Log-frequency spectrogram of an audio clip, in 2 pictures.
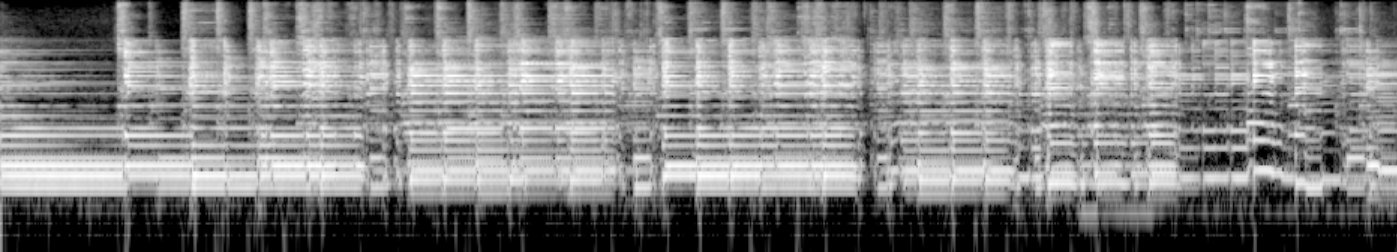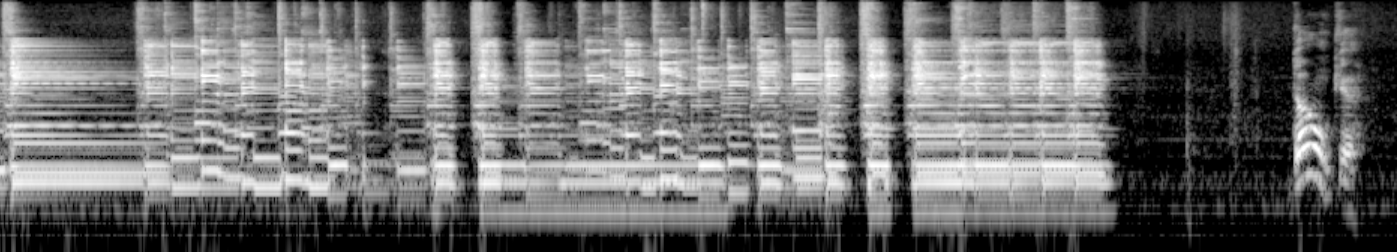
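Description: Clean electric guitar played through the neck pickup with no effects, a continuous run of sustained notes and chords for about twenty seconds before it fades out.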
